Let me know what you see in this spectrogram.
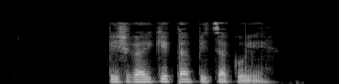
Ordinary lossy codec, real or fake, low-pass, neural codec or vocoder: MP3, 32 kbps; real; 7.2 kHz; none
